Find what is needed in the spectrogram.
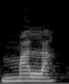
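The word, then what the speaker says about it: malla: Le llamaban el may se pronuncia mala y se escribe maya con doble l.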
